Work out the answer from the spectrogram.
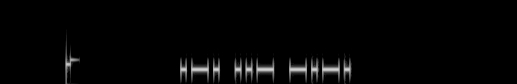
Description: Morse code, heard as a keyed tone, about 21 wpm, 700 Hz. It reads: RUC
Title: USA Call Sign Postfixes - 3 Letters 22wpm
